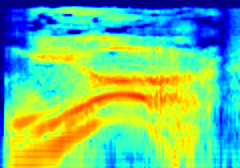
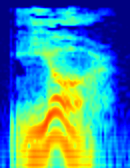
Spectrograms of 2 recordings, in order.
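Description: First: "Yor" pushed high with an exaggerated umlaut vowel; name with umlaut. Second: Said in the usual way. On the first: Steward demonstrates his name "Yor", high exaggerated umlaut vowel. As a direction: correct them with a high, stretched "Yor". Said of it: "With an umlaut over the O".

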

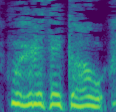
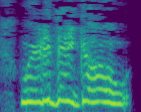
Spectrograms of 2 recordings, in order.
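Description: First: Loud, raised anguished cry; distraught, lamenting shout; wailed question. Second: Very high, loud frantic cry; frenzied shout at the top of the range; screamed demand. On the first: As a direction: wail it in despair. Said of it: "he wailed". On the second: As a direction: scream it in desperation. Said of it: "he screamed". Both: A narrator's reading.

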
